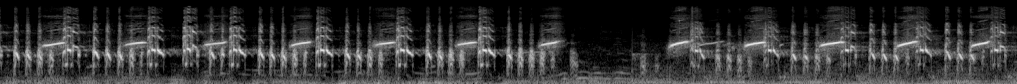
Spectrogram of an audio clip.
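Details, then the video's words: Grey francolin calling: loud repeated phrases, each a few short clipped notes followed by a rising whistled squeal, about every 0.7 seconds, with a brief pause midway before the series resumes. "Teetar Ki Awaaz"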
